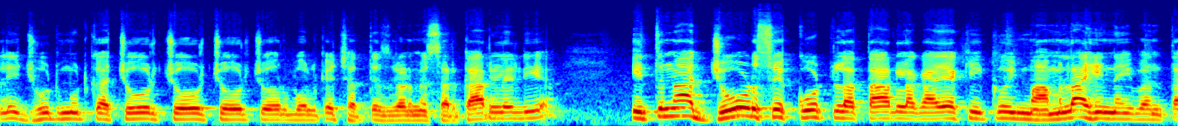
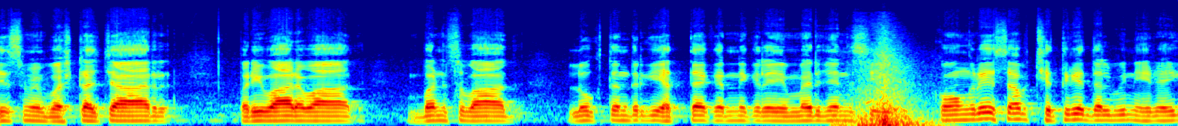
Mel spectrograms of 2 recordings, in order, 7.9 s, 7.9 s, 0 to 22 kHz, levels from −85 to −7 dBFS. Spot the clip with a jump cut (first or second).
second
